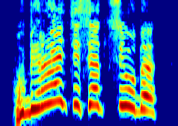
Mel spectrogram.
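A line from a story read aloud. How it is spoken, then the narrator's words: Shrill scream. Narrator (Russian): завизжала Каролин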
